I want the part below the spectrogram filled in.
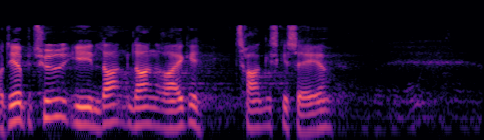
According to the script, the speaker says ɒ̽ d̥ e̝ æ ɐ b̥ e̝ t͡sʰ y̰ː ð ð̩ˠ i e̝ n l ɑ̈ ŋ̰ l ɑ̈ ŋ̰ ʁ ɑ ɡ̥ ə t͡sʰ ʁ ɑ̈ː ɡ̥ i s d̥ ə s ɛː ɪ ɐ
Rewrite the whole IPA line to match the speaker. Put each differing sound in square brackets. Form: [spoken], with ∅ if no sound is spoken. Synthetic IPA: ɒ̽ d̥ e̝ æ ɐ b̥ e̝ t͡sʰ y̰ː ð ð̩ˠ i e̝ n l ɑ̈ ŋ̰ l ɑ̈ ŋ̰ ʁ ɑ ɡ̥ ə t͡sʰ ʁ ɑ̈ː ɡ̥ i s [ɡ̥] ə s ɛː ɪ ɐ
